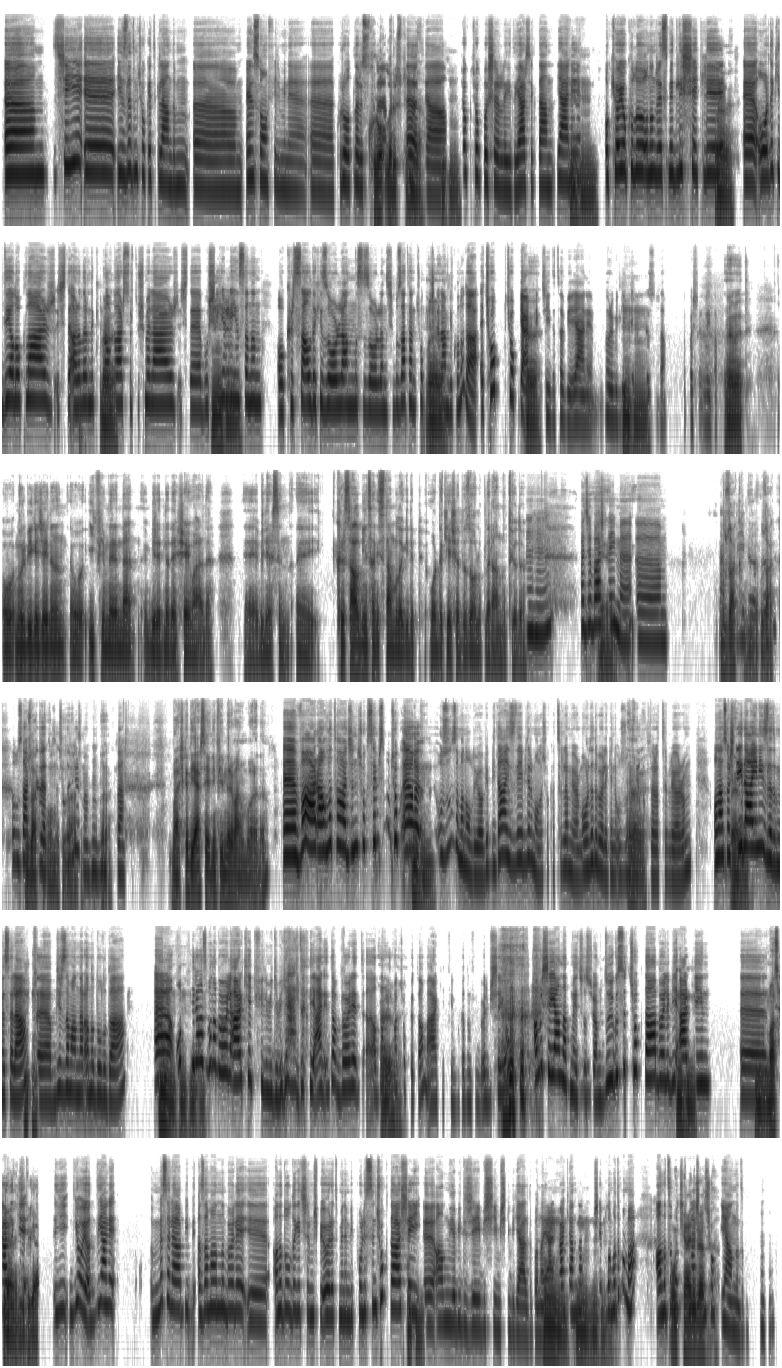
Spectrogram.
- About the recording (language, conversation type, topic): Turkish, podcast, Dublaj mı yoksa altyazı mı tercih ediyorsun ve neden?
- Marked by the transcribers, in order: static; other background noise; distorted speech; "Kuru Otlar Üstüne" said as "Kuru Otlar Üstünde"; tapping; throat clearing; laughing while speaking: "gibi geldi"; laugh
